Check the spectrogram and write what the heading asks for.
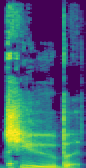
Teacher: you'll also hear it in a British accent starts with the TU so it makes a CH sound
